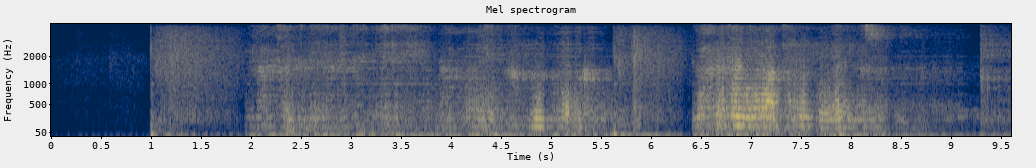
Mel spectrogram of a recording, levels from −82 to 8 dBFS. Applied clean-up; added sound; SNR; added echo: neural separator model SepFormer WHAMR!.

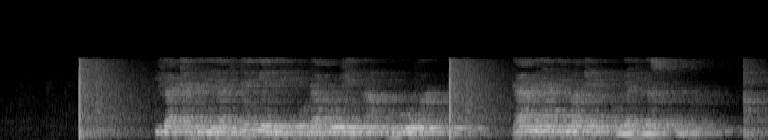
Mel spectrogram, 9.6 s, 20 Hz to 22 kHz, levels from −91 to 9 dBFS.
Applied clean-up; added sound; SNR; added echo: none; Fireworks; 18 dB; reverberation time 2.2 s.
